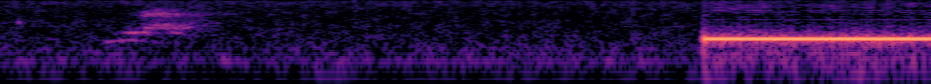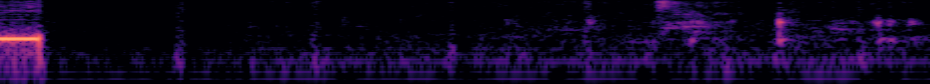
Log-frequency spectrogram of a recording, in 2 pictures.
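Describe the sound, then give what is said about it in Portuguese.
Steady electronic tone of about one second as a telephone call is transferred to an extension. Flat and mid-pitched, it stands alone between faint background murmur and small clicks. “Mas eu vou te transferir para o ramal dele, que esse horário ele ainda está na sala.”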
